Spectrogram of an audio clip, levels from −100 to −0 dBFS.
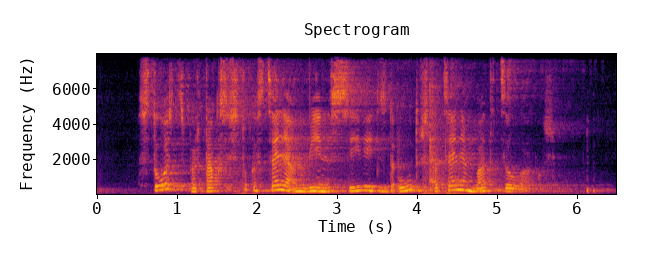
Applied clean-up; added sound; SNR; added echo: neural separator model SepFormer DNS4.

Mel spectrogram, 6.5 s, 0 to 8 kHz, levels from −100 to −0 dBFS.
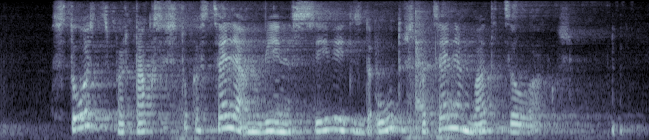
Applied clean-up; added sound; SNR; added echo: none; Sliding door / Slam; 19 dB; reverberation time 1.8 s.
